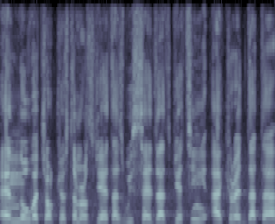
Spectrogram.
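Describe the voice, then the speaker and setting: A man speaks in a French accent at a fairly high pitch and a moderate pace. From France. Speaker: tech company presenter. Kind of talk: conference presentation.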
